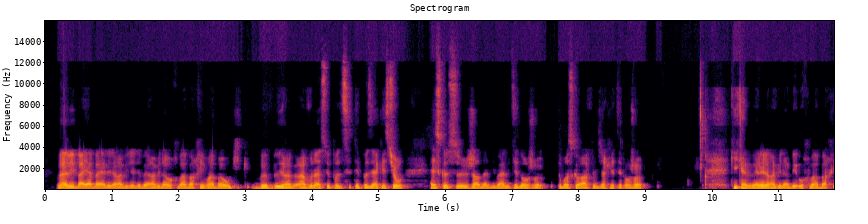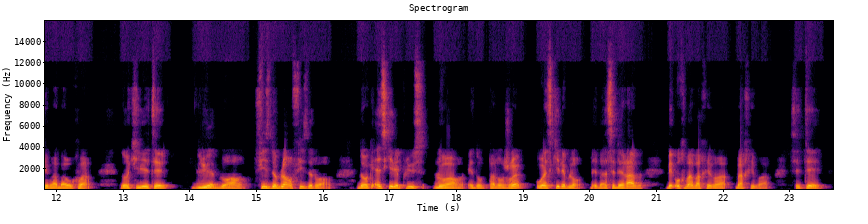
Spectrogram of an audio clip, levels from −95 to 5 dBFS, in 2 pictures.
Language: French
